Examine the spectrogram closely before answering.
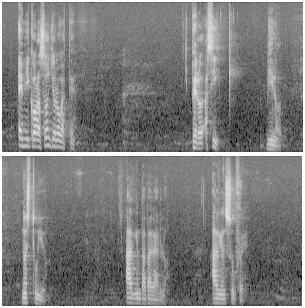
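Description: A middle-aged man speaks into a microphone in short, calm phrases with pauses.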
